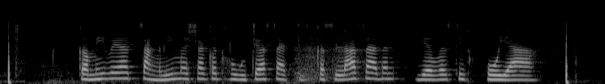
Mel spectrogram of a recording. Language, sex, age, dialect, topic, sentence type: Marathi, female, 25-30, Southern Konkan, agriculture, question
